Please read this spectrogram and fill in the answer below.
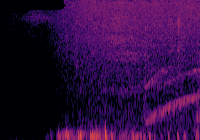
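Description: Knocks and rubbing from a handheld microphone being handled, then a siren starting up about halfway through, its wail rising in pitch and holding high.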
